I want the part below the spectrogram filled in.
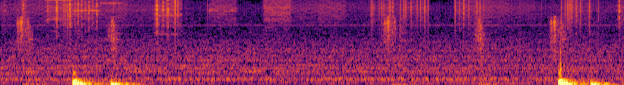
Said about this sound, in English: why do I hear a heartbeat?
